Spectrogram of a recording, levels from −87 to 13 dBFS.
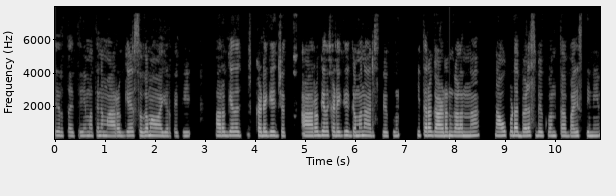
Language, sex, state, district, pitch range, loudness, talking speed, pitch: Kannada, female, Karnataka, Bijapur, 225-235 Hz, -24 LUFS, 120 wpm, 230 Hz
